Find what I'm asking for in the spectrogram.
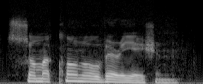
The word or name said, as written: somaclonal variation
